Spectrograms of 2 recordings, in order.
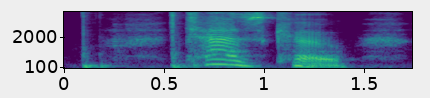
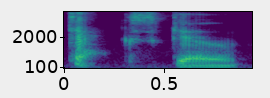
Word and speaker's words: Tasco: Tasco. I should say it properly. I always like saying it Texaco.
